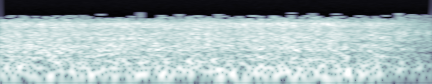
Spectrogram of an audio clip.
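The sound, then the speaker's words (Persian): A loud, steady roar of floodwater rushing across the flooded Ahvaz–Abadan road in Khuzestan province, Iran, after heavy rainfall, a dense continuous wash of churning water with no voices, easing slightly at the very end. “دست کمی از دریا نداره اینجا، صدای آب گوش کنید فقط.”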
